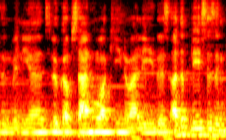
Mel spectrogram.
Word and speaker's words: Joaquin: san joaquin valley it's written j-o-a-q-i-n but it's pronounced joaquin that's how you should pronounce it even the actor who played joker his name is joaquin phoenix that's how you pronounce it so san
